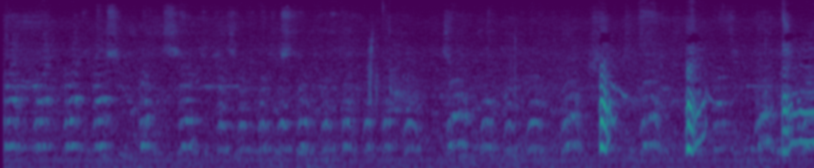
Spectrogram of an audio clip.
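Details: A pet meerkat just woken up, yawning, gives a steady stream of soft, nasal chirps, broken by a few louder squeaky calls.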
